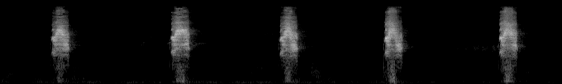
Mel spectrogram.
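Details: Long-tailed shrike lure sound meant to agitate other shrikes: five loud, harsh, noisy rasps, each brief, spaced about a second apart, with nothing else audible.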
